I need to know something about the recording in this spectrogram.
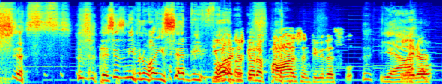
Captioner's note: laughs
